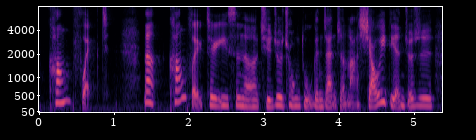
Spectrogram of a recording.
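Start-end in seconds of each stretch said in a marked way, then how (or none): 0.1-0.9 "conflict" with the first syllable "con" raised and stressed. Shown as a demonstration. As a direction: hit "con" in "conflict", let "flict" fall away. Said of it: "重音节在第一音节".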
